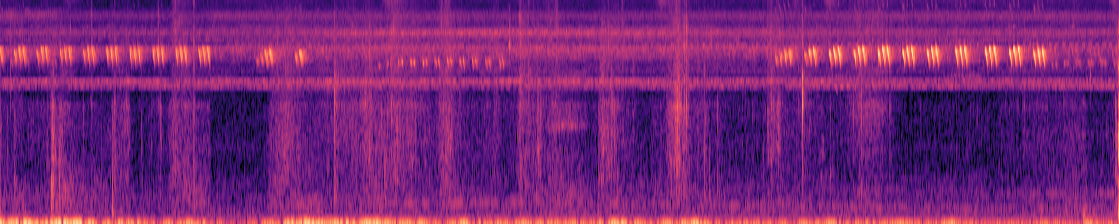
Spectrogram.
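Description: Insects chirping in rapid, evenly spaced high-pitched pulses, about five a second, in two long runs with a pause between, over a steady high insect drone. A few scattered footsteps.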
